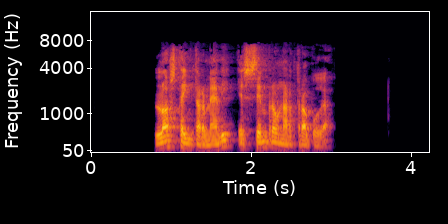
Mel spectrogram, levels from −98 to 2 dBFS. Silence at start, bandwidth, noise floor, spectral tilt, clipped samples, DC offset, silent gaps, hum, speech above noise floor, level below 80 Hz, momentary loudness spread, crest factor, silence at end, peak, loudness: 0.8 s; 7.8 kHz; under -90 dBFS; -4 dB/octave; under 0.1%; under 0.1%; none; none; over 71 dB; -62 dBFS; 9 LU; 20 dB; 1.25 s; -2 dBFS; -19 LUFS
